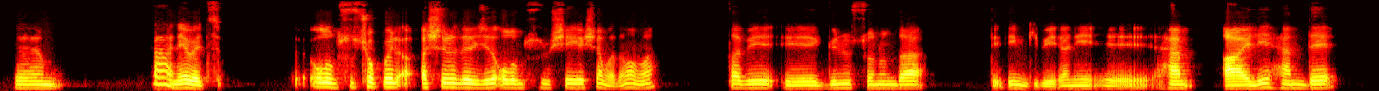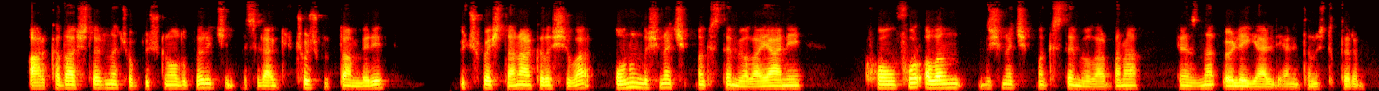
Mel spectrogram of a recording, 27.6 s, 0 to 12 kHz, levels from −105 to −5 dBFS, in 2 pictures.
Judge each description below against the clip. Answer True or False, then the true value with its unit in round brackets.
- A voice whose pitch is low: True (125 Hz)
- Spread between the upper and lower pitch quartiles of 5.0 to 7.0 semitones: False (3.7 semitones)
